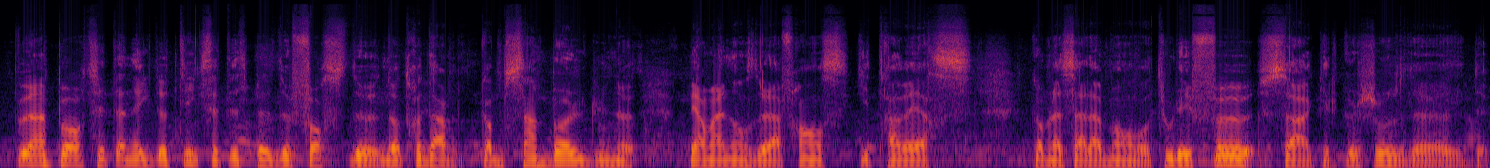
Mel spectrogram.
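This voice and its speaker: The speaker is a man with a medium pitch. He talks at a moderate pace over noticeable background noise. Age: 60s. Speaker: author interviewed as spectator. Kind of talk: street interview. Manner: animated.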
